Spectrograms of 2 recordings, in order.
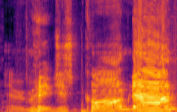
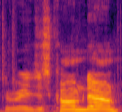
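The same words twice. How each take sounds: First: Loud and higher, rising at the end; raised, panicky plea. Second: Said in the usual way. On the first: Real, not acted. Hidden player as hunters close in, raised panicky plea. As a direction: say it much louder, pitch climbing. Repeats louder, hunters closing in.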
